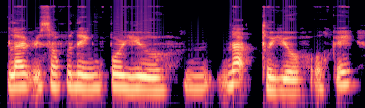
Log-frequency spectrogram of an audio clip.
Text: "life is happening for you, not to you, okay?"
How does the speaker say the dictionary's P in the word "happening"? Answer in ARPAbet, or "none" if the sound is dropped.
F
